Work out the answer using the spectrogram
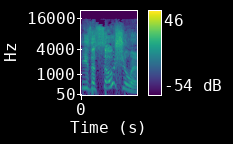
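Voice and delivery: sarcastic news-anchor voice. Mimicking how news anchors say the word socialist: imitating CNN saying "socialist". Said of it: "when they say the word socialist".

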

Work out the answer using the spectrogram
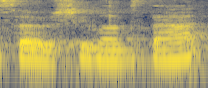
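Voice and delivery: ordinary talk

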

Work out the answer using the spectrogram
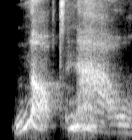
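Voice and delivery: mildly screechy voice. Retelling how a child screeched at others who came on too early: retelling a child's screech. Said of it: "screeches at them".

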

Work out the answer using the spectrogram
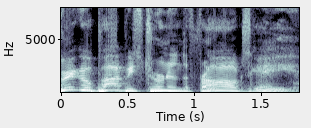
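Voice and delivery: hard-hitting, aggressive, high-pitched delivery. Trying the line after being urged: aggressive Alex Jones impersonation. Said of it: "yours is a little more aggressive".

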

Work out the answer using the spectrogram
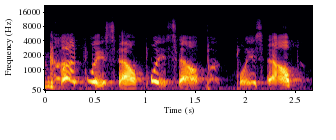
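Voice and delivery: breathy, whispered, sobbing voice. Acting out a worn-out believer at the Red Sea: imitating sobbing prayer. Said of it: "All you're doing is sobbing and going".

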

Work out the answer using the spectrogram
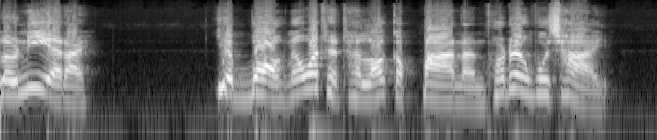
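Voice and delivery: sneering, scornful, high, blurted out. The group's head blurts a question at a subordinate: blurted, scornful tone. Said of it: "วิไลโพล่งถามด้วยน้ำเสียงดูแคลน".

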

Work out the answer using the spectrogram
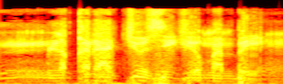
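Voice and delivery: rasping, creaky, high-pitched alien creature voice. Joking about how a phrase sounds, the speaker does an alien voice. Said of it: "I sound like an alien going".

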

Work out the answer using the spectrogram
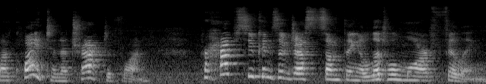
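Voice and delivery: ordinary delivery, nothing marked

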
